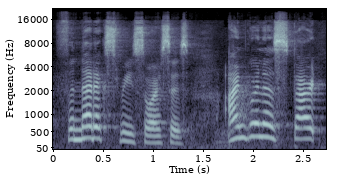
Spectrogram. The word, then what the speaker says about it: phonetics: is phonetics it's not phonetics because is the first syllable stressed phonetics no many unstressed syllables in english are pronounced with an upside down e which is called a schwa it's also called a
